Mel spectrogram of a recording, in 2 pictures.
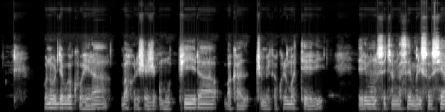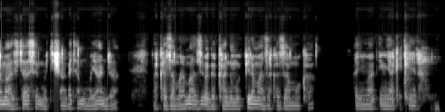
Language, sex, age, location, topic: Kinyarwanda, male, 18-24, Nyagatare, agriculture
